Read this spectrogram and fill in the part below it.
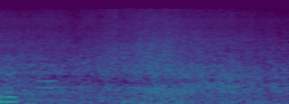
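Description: Surf rushes and hisses with a steady wash of breaking waves on a beach in Davao Oriental, Philippines, mixed with wind buffeting the microphone.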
